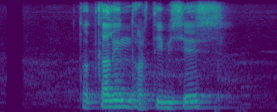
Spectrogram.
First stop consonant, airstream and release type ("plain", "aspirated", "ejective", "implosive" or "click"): plain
